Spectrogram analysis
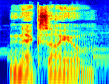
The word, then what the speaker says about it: NXIVM: In the 1990s, Ranier founded Nex IVM, pronounced Nexum.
